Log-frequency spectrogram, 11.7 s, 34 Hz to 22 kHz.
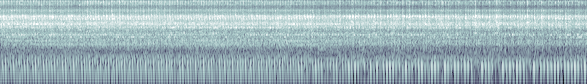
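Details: Craftsman riding mower with a 13.5 hp Briggs & Stratton OHV single, just fitted with a new carburetor: fast but uneven, lumpy thumping. Rough running; a blown head gasket or fuel mixture needing adjustment is suspected.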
